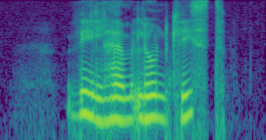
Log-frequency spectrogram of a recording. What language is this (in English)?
Swedish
